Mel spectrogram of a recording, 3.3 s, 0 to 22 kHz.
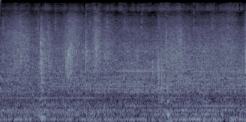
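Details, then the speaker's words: Diesel heater on a Jeanneau Merry Fisher 895 boat: steady low fan drone as the burner fires, with the diesel pump ticking and pulsing; normal operation. "and you can hear now the fan running and the uh heating system firing up under there if you just listen you can hear that ticking noise that's the uh diesel pump there which is ticking"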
